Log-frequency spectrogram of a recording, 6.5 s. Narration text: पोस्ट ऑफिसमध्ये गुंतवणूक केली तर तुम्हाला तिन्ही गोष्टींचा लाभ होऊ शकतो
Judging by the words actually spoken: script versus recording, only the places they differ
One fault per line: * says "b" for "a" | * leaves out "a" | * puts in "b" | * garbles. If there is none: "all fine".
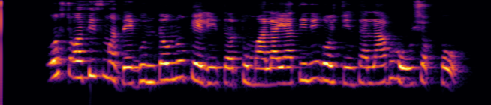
* puts in "या"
